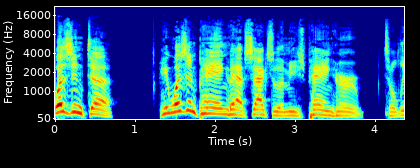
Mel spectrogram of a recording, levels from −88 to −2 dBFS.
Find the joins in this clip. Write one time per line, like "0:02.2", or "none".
0:02.2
